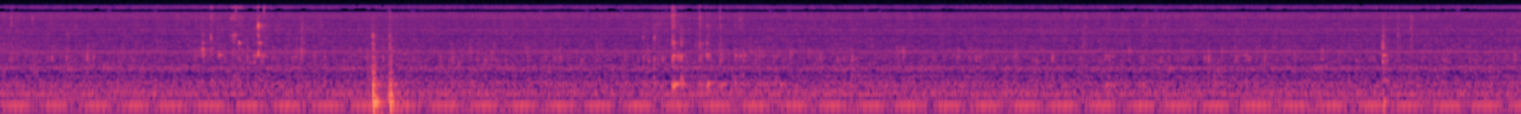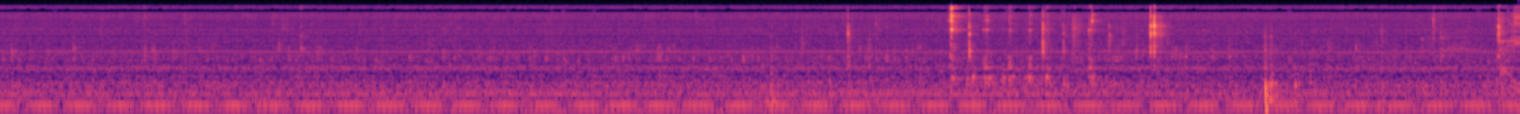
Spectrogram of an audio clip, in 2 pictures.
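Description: Steady low hum of a quiet room, broken by a few short clicks and knocks as bottles and a plastic dropper are handled on a countertop, the sharpest one about four seconds in and a small cluster near the end.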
